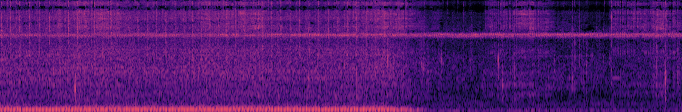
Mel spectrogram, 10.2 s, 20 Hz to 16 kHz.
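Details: Porsche 964 rolling: deep droning hum pulsing about three and a half times a second, gone when car stops; worn wheel hub bearing.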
